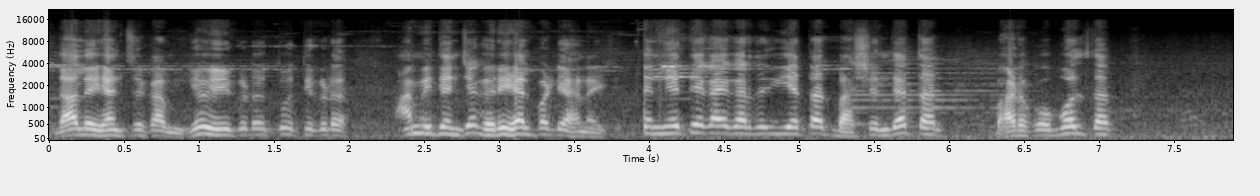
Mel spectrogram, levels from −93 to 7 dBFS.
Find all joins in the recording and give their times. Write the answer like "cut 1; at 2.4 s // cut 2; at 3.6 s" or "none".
cut 1; at 4.0 s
